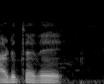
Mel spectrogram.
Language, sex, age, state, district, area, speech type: Tamil, male, 18-30, Tamil Nadu, Kallakurichi, urban, read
